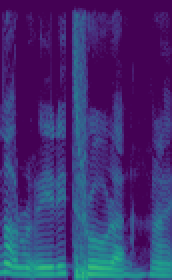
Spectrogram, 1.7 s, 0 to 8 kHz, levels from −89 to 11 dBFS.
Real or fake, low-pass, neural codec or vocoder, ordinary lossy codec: real; none; none; none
